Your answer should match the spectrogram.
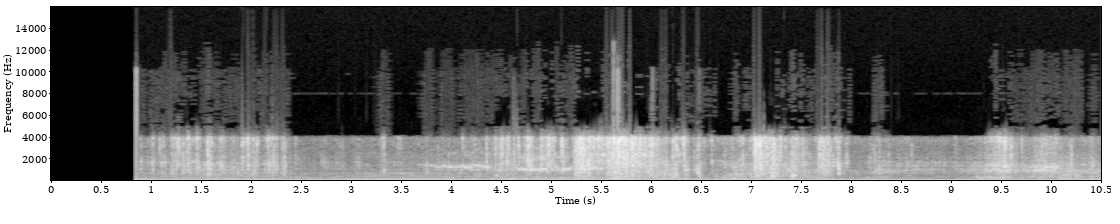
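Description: Car engine and road noise as picked up by a dashcam, starting abruptly about a second in; the engine note rises and falls.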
